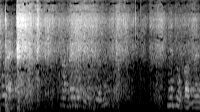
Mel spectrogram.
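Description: Rustling and crinkling of clothing and plastic packaging as a knitted sweater is pulled from a pile and handled, with a sharp rustle just after the start. Soft, low speech comes in and out.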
